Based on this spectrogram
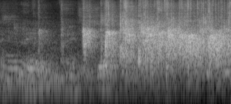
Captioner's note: applause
